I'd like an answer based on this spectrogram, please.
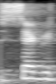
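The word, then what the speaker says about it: Segrè: nuclei and what you see here is the sega chart so it's spelled as uh s-e-g-r-e so your sega chart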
